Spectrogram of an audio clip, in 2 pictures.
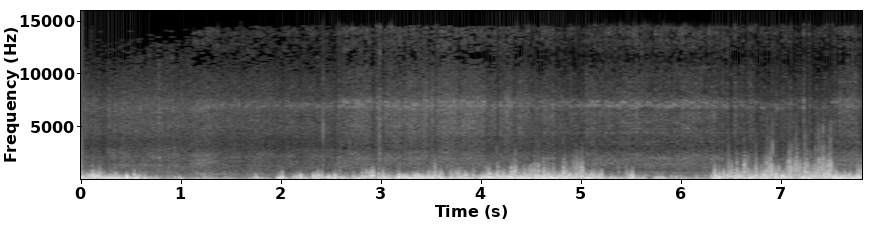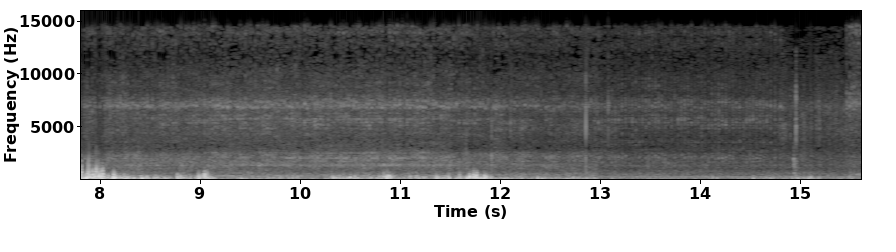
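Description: Wind gusting on the microphone during a bicycle ride along a concrete path, heard as an uneven rumble that comes and goes in surges. It eases to a quieter, steadier noise for the last few seconds.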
